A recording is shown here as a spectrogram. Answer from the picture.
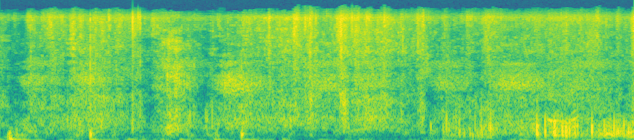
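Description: Irregular thumps and crunches of a skier moving through deep powder snow, getting louder near the end.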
